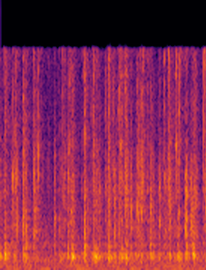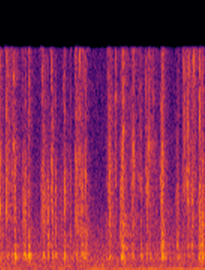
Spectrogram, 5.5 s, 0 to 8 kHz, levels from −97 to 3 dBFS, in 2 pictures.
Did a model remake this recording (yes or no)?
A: no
